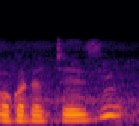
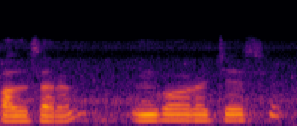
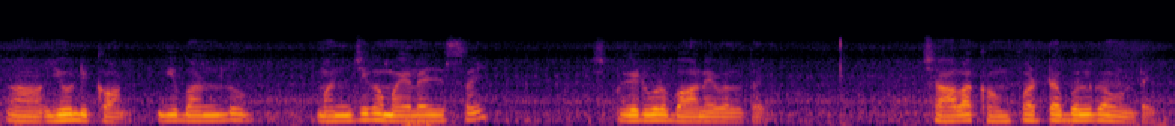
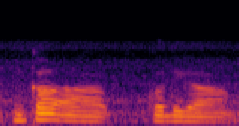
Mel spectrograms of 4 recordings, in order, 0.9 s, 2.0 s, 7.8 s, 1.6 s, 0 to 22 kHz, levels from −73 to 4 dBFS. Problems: none marked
